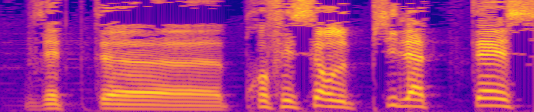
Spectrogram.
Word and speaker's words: Pilates: C'est Pilates, Joseph Pilates avait des origines grecques, donc et ça se prononce, et il était allemand surtout, donc on prononce toutes les lettres en allemand. Et donc je pense que lui-même disait Pilates. Et puis la méthode s'est développée aux États-Unis. Donc aux États-Unis aussi, on prononce toutes les lettres. Mais c'est en France qu'on a un peu enlevé le S. Donc on peut dire les deux.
